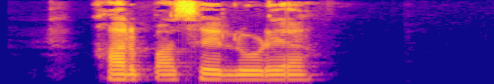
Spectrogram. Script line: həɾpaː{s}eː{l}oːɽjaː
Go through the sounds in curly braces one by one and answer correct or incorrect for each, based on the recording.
correct, correct

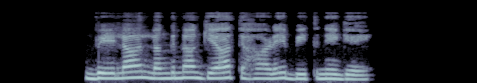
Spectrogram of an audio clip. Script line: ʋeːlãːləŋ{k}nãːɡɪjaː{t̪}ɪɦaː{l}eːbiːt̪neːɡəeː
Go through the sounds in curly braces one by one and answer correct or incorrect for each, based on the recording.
incorrect: ɡ, correct, incorrect: ɽ

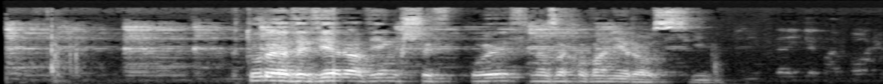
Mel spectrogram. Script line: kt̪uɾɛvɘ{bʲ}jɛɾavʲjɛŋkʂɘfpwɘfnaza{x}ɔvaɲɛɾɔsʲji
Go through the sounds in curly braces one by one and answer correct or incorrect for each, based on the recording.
incorrect: vʲ, correct

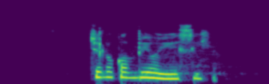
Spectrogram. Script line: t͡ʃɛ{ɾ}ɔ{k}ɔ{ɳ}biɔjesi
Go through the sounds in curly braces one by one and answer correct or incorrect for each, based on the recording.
incorrect: l, correct, incorrect: m

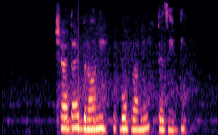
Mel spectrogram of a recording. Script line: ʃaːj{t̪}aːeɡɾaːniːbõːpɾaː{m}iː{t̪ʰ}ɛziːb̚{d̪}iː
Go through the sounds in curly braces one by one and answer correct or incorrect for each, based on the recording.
incorrect: d̪, incorrect: n, incorrect: t̪, correct

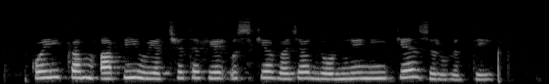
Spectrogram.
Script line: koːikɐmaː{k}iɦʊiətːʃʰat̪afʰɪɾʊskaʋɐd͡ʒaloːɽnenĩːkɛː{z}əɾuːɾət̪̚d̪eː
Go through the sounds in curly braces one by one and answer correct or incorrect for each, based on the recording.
incorrect: p, correct

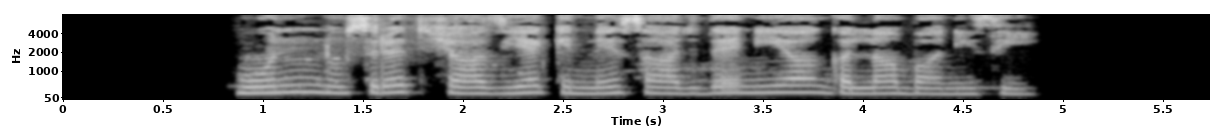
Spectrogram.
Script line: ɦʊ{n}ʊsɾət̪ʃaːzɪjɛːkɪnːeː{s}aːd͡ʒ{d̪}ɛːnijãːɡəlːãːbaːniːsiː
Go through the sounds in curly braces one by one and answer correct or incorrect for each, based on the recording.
incorrect: nː, correct, correct

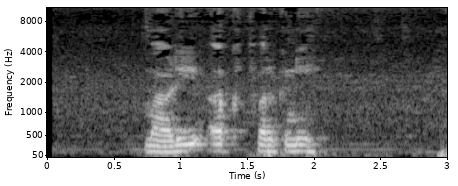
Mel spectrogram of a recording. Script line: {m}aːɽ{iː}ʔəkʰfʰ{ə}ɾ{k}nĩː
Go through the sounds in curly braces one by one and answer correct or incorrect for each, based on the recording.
correct, correct, correct, correct

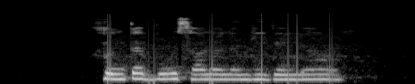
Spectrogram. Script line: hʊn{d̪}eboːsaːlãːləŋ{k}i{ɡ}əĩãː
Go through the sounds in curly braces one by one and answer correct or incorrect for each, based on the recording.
incorrect: t̪, incorrect: ɡ, correct

